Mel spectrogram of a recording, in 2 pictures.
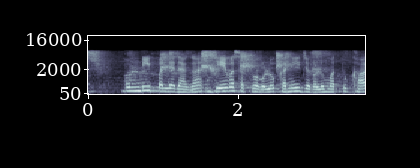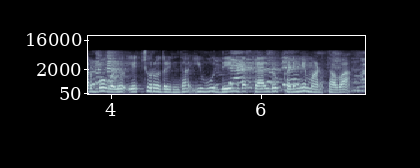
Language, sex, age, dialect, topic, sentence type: Kannada, female, 36-40, Dharwad Kannada, agriculture, statement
